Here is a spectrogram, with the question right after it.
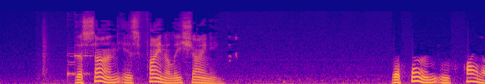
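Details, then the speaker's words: Simulated cochlear implant hearing: a sentence vocoded to match what an adult implant user heard, voiced phrases with a muffled, slightly blocked-nose quality separated by a quiet pause, described as typical about a year after surgery with rehabilitation. "살짝 코막힌듯한 음성입니다 나쁘지 않습니다 어 실제로 인공 수술을 받은 성인 환자들에게 물어보면 수술로 초기에는 음색이 좀 거칠게 들린다"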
